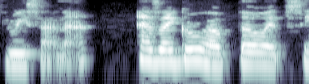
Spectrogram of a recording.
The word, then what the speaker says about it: Luisana: Little four-year-old me would tell my teacher, my name is not Luciana, it's Luisana.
